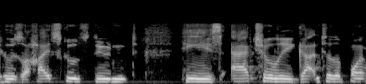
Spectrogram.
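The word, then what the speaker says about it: Aech: and but it's uh it's pronounced H but it's spelled a e CH so it's weird and then the other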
